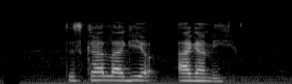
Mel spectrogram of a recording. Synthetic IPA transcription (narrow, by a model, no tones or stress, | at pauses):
t̪eskalaɡiaɡami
